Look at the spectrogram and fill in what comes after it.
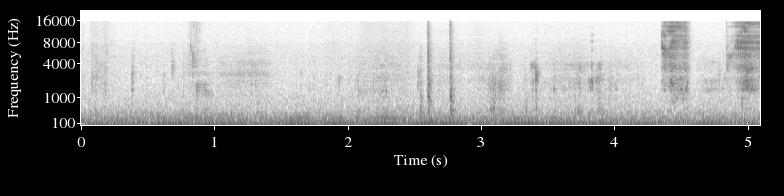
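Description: A man biting and chewing a KFC donut chicken sandwich, with soft mouth clicks, over a steady low hum. Two short noisy bursts come near the end.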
